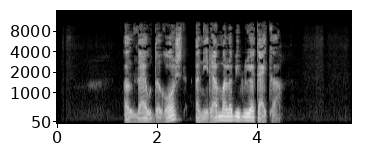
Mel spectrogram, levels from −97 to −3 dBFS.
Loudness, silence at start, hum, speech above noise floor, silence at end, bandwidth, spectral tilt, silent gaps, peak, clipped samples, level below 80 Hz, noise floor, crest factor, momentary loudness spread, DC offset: -23 LUFS; 1.35 s; none; 51 dB; 1.45 s; 10.5 kHz; -4.5 dB/octave; none; -6 dBFS; under 0.1%; -50 dBFS; -74 dBFS; 20 dB; 12 LU; under 0.1%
